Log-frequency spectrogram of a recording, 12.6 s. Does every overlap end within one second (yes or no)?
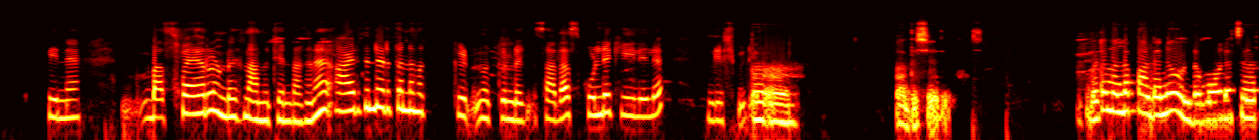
yes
